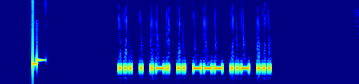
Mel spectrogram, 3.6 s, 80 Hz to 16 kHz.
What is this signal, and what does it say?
Morse code, heard as a keyed tone, about 45 wpm, 700 Hz. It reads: SERIOUS
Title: Sentences from Top 1100 Words - New Word Drill - 45wpm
